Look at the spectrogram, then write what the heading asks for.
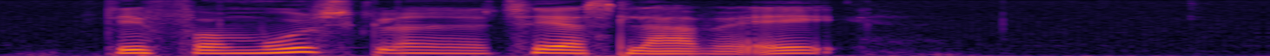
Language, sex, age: Danish, female, 36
